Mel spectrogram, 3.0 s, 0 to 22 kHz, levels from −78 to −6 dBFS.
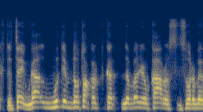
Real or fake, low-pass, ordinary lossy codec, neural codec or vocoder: fake; 10.8 kHz; Opus, 24 kbps; codec, 16 kHz in and 24 kHz out, 0.9 kbps, LongCat-Audio-Codec, fine tuned four codebook decoder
